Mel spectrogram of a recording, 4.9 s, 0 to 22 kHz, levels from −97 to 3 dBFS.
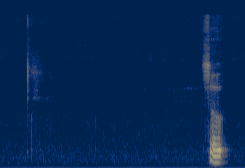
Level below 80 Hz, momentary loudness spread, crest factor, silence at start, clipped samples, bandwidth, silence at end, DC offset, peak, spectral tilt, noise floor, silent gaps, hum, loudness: under -90 dBFS; 24 LU; 22 dB; 4.1 s; under 0.1%; 15.5 kHz; 0.45 s; under 0.1%; -20 dBFS; -6.5 dB/octave; -81 dBFS; none; none; -34 LUFS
